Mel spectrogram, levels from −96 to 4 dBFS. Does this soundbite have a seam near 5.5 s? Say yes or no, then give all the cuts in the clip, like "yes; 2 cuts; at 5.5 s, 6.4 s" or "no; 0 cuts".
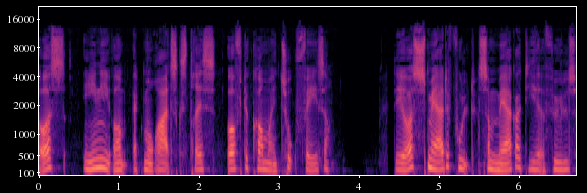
yes; 2 cuts; at 4.3 s, 5.5 s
